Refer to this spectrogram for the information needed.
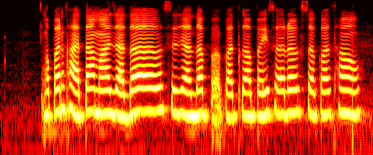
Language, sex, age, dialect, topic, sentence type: Chhattisgarhi, female, 18-24, Central, banking, question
